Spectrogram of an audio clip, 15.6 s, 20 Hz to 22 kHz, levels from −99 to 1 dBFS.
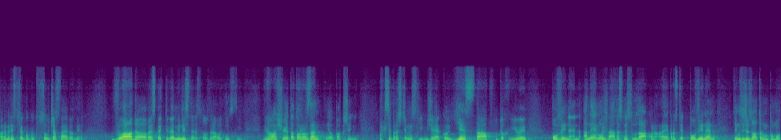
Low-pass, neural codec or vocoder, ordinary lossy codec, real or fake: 10.8 kHz; codec, 24 kHz, 0.9 kbps, WavTokenizer, large speech release; Opus, 16 kbps; fake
